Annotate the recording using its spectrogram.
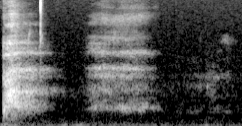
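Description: A man's soft breathy sigh, an exhale of about a second, with a single faint click just before it.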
